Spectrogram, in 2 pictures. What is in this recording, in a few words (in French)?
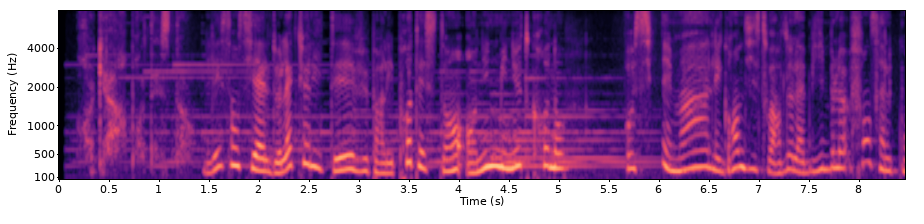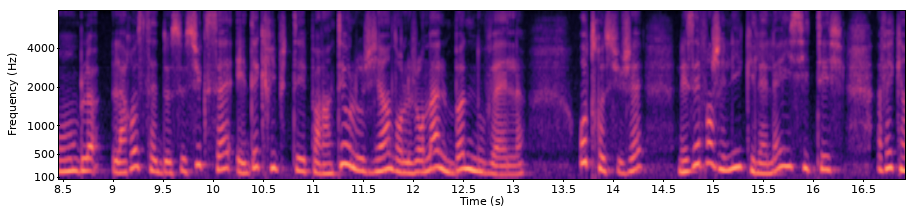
Spot radio; Regards protestants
